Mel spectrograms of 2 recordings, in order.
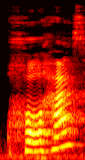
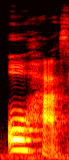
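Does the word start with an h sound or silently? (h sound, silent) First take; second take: h sound; silent. First: The word begins with an audible h sound. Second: The word begins directly with the vowel sound. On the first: The speaker calls it wrong. "You don't say hojas" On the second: The speaker calls it right. "you say hojas, like the H is not there"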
